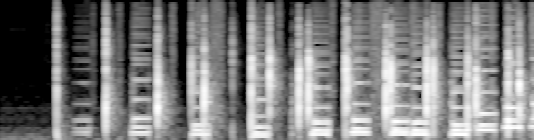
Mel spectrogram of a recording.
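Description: An audience in the applauders' stand (tribuna de aplaudidores) applauds in a steady, rhythmic pattern: a run of sharp, fairly loud claps, about three or four per second, starting after a brief quiet moment, with no voices.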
